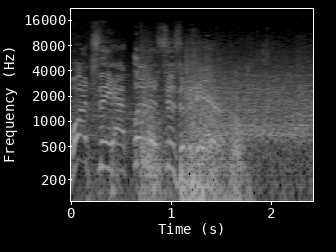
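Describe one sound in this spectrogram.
A body slams onto a wrestling mat with a heavy thud.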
